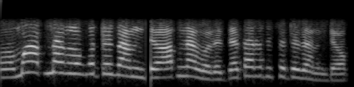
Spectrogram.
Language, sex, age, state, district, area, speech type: Assamese, female, 18-30, Assam, Nalbari, rural, conversation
